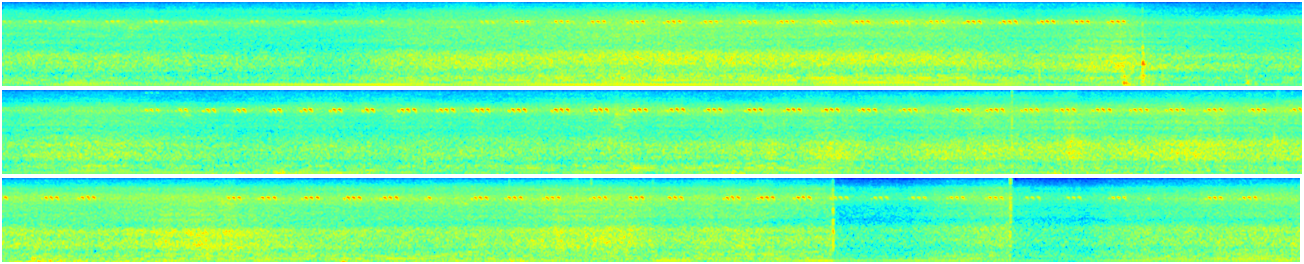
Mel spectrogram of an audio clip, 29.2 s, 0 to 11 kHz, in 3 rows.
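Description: Restored 1930s Emerson 75048 16-inch steel-blade DC fan running steadily on rectified AC, its motor humming under the rush of the blades. Over it, a cricket-like insect chirps in rapid, evenly pulsed high-pitched notes, pausing briefly about two-thirds of the way in.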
